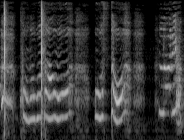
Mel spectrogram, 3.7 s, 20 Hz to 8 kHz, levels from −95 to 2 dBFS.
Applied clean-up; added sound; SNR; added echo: none; Finger snapping; -4 dB; reverberation time 0.1 s.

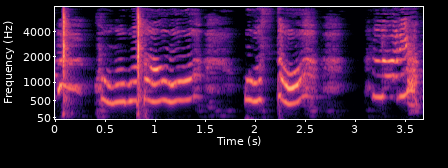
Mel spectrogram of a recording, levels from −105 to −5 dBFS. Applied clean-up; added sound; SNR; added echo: classical method WPE with log-MMSE.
